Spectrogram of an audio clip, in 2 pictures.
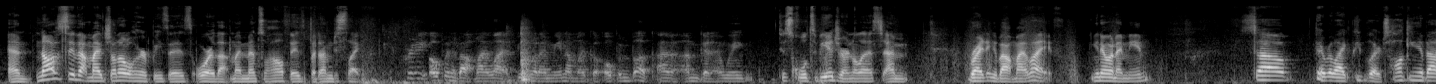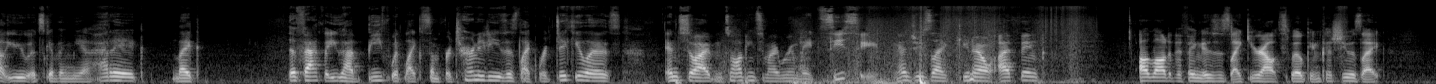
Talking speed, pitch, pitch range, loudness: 230 wpm, 155 Hz, 140-175 Hz, -19 LUFS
